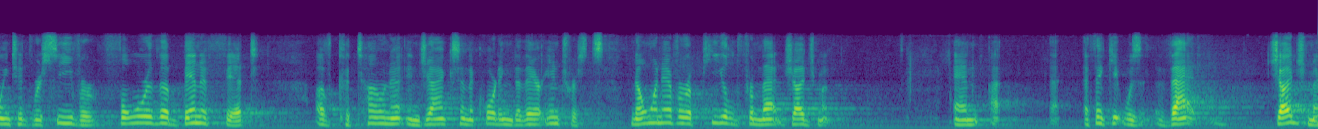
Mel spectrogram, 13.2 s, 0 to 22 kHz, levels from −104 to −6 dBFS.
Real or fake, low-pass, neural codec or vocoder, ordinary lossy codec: real; 7.2 kHz; none; Opus, 32 kbps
